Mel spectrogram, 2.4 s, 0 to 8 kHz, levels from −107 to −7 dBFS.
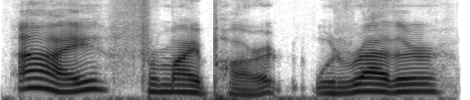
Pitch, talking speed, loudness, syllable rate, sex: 165 Hz, 155 wpm, -16 LUFS, 3.7 syllables/s, male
